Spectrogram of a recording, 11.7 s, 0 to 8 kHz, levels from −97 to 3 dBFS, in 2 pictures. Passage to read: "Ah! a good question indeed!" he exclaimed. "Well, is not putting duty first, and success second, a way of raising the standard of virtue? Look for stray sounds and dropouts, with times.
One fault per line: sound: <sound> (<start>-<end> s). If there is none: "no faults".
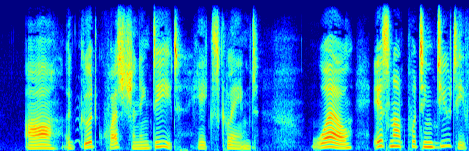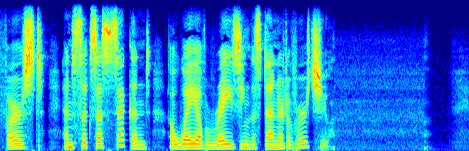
no faults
